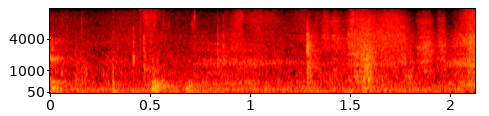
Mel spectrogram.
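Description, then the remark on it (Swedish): Paper rustles and shuffles as sheets are swapped, with a few brief crisp crinkles and soft rubbing over about two seconds, no voices. “Fel papper, nu har jag...”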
